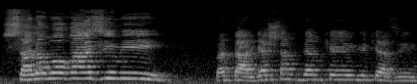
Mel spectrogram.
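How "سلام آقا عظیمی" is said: shouted greeting from a distance; loud shout across the station. Retold or imitated. Attendant shouting a greeting across the pump lanes, loud call. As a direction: call out his name loudly. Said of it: "با صدای بلند داد زد".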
